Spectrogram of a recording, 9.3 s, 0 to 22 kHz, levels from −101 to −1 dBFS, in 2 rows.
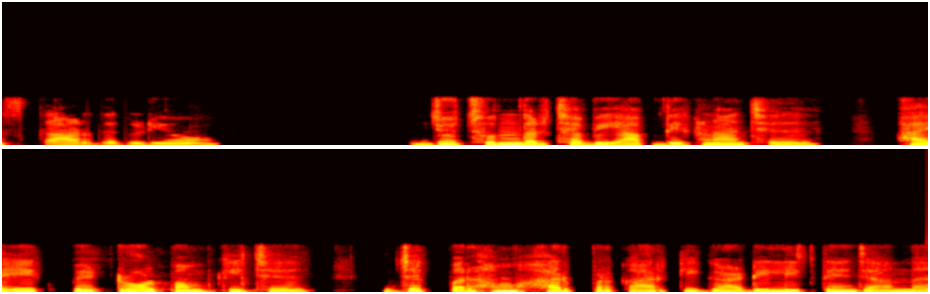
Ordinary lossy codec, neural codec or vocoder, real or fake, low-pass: none; none; real; 7.2 kHz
